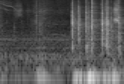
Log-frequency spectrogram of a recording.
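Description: Brief clicks of typing on a computer keyboard during a Magic: The Gathering Duel Commander game, faint scattered taps followed by a quick, louder burst of keystrokes.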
